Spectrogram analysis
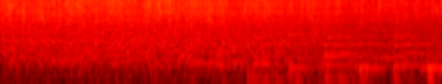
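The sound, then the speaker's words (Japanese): Steady spring rain patters down on a roof overhead, a dense, continuous hiss with occasional heavier drips, heard from underneath the roof's shelter with no voices. “もう春だけどさ、雨が降ると冷えるね。”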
